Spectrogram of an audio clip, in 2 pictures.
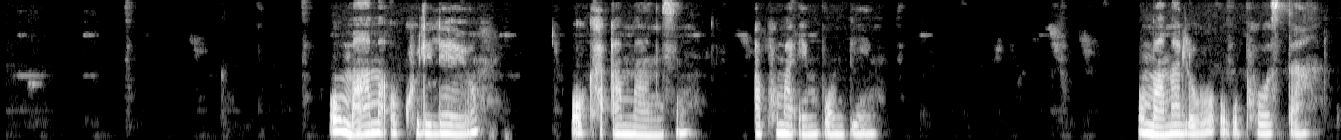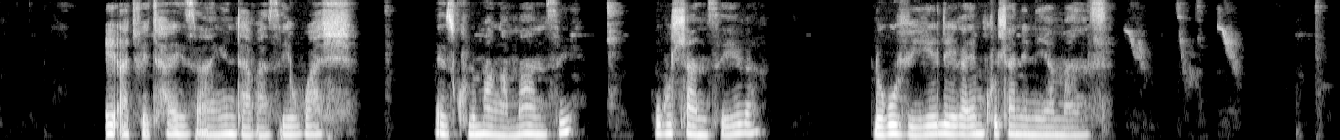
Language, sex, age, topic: North Ndebele, female, 25-35, health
